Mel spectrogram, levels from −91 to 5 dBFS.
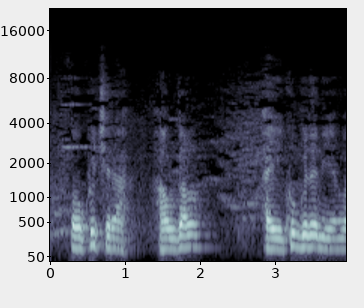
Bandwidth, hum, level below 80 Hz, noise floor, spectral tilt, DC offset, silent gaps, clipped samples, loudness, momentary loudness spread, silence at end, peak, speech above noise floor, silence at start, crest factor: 8.6 kHz; none; -66 dBFS; -48 dBFS; -7.5 dB/octave; under 0.1%; none; under 0.1%; -21 LUFS; 9 LU; 0 s; -6 dBFS; 28 dB; 0.05 s; 16 dB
